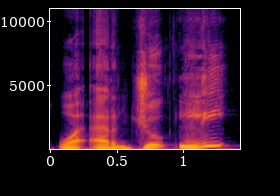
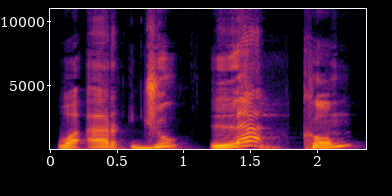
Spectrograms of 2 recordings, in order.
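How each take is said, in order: First: The vowel after the L is 'i'. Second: The vowel after the L is 'a'. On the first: "with the kasra underneath the letter lam" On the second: "with a fatha on top of the lam"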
